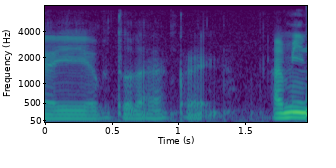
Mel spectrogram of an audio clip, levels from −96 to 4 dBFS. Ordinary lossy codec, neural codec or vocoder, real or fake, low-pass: none; none; real; 7.2 kHz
